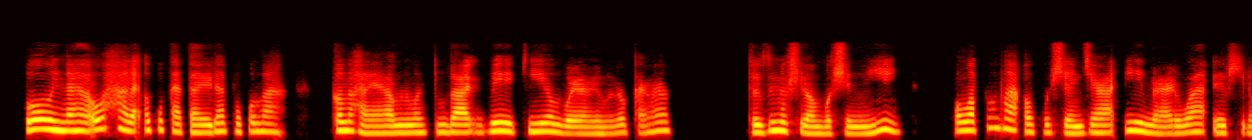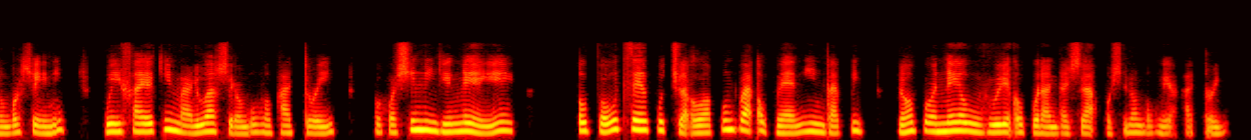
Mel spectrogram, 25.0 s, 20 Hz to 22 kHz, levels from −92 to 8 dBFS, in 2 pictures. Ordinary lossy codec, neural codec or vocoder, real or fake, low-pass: AAC, 48 kbps; codec, 16 kHz, 0.5 kbps, FreqCodec, larger model; fake; 7.2 kHz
